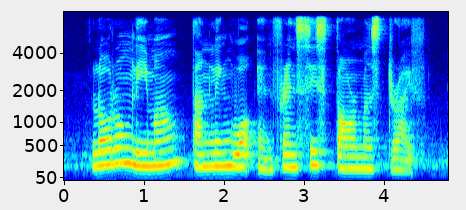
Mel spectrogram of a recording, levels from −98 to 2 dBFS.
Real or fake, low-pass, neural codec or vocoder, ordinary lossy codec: real; 7.2 kHz; none; none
